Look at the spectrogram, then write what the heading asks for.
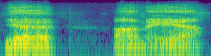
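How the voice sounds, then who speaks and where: Male reader as big bully tomcat youngster, gruff, curt, surly, storybook villain. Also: very deep voice, drawn-out words, a little hiss or hum, pitched below the performer's own voice, exaggerated voice. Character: large surly bully boy kitten.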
